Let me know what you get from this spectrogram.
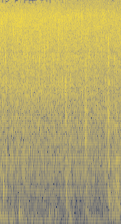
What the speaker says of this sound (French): Je mélange.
